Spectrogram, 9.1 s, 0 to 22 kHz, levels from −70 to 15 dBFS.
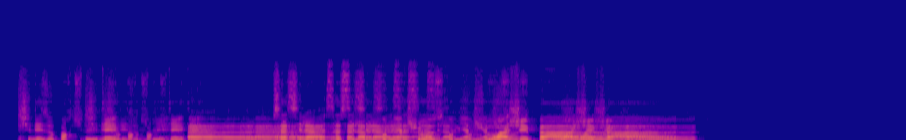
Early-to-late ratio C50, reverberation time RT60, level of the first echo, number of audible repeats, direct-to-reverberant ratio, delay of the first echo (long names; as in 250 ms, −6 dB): no reverb audible, no reverb audible, −17.5 dB, 3, no reverb audible, 519 ms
